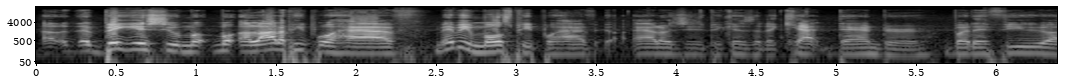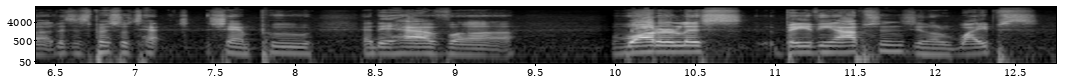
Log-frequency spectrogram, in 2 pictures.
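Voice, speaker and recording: Hosting a casual live online show, this man banters at a moderate pace in a mid-range, slightly bright voice. His talk rambles, with repeated words and frequent restarts.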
